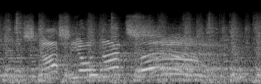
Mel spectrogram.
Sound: crowd

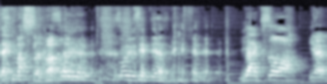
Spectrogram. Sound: laughing

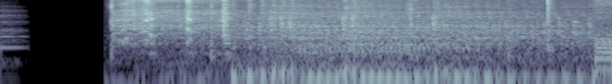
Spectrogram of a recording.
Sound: bike engine starting sound

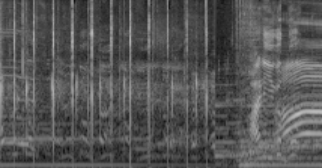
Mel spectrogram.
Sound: clapping

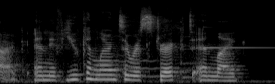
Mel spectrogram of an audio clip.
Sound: phone dings

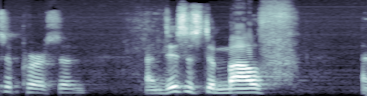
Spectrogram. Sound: none

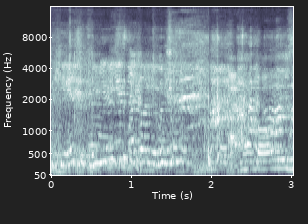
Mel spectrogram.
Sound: laughs

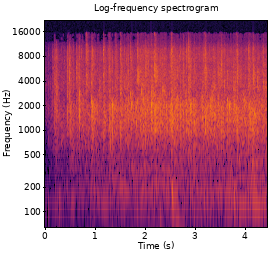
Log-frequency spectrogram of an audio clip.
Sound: audience applauding

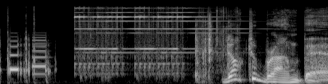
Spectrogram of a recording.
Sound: dial tones beeping; ringing

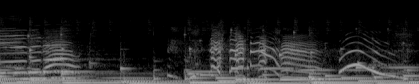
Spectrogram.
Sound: both laughing and humming

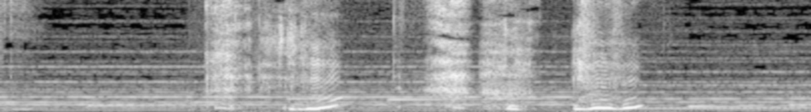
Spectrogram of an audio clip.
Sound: laughing

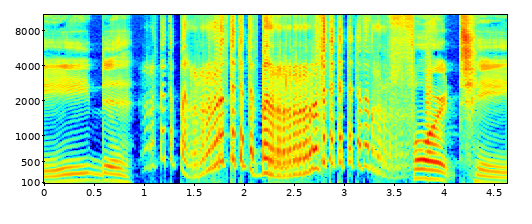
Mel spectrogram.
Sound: funny motor sound goes

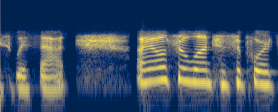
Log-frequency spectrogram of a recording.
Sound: inhale

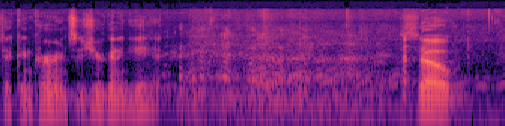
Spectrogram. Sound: everyone laughs

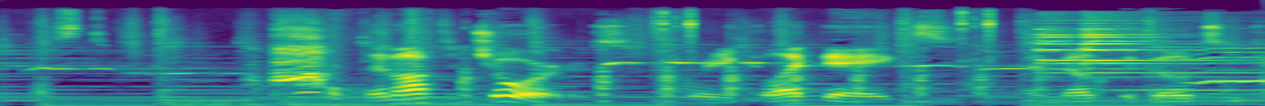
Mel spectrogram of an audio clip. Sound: chicken sounds; sheep and cow sounds

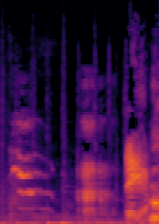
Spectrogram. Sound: kitten mews

